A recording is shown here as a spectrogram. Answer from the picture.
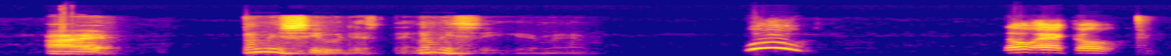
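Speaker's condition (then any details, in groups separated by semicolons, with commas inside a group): No condition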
